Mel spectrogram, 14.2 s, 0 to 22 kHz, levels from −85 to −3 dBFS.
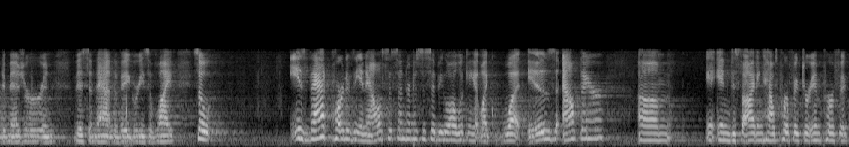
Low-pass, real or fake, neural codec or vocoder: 5.4 kHz; fake; vocoder, 24 kHz, 100 mel bands, Vocos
